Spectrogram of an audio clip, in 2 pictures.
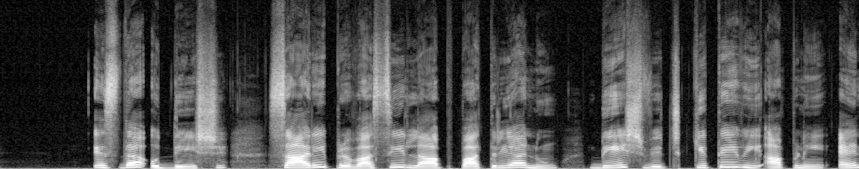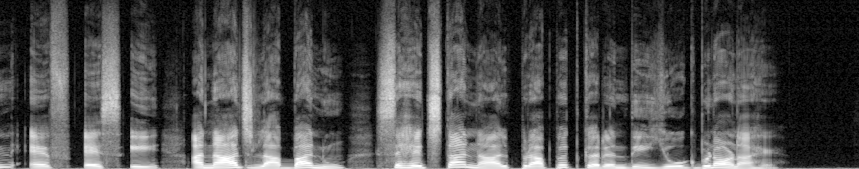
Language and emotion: Punjabi, neutral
